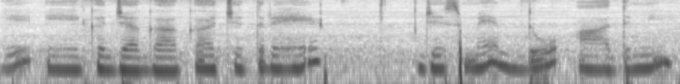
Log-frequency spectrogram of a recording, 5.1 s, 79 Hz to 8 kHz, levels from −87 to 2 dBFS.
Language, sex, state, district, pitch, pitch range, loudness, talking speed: Hindi, female, Uttar Pradesh, Gorakhpur, 190 Hz, 185-220 Hz, -34 LUFS, 120 wpm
